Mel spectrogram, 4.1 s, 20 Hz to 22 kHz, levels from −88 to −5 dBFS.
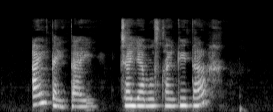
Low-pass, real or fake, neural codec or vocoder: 10.8 kHz; fake; codec, 44.1 kHz, 7.8 kbps, DAC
